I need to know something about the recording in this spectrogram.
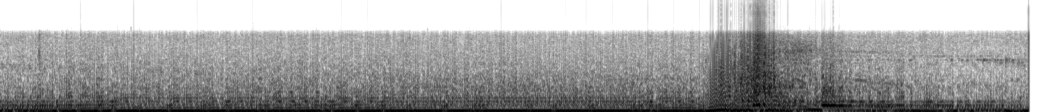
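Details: Deep, uneven idle rumble with an irregular lope about four times a second and a brief rev near the end; rough idle, passenger-side bank suspected to be running lean, not confirmed.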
